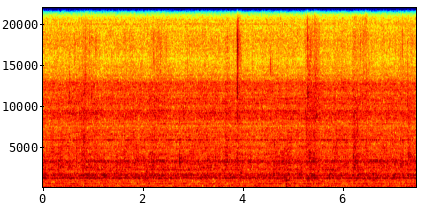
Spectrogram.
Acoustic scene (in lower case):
restroom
